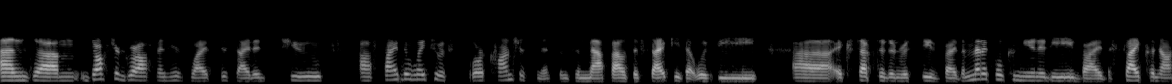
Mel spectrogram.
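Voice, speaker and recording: Moderate pace with an Israeli accent. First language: Hebrew. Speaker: sound therapist and yoga teacher. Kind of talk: interview. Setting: podcast. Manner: hesitant with fillers.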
